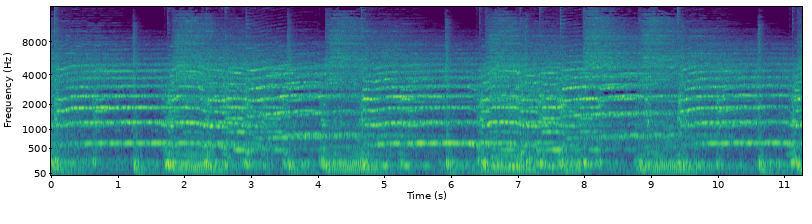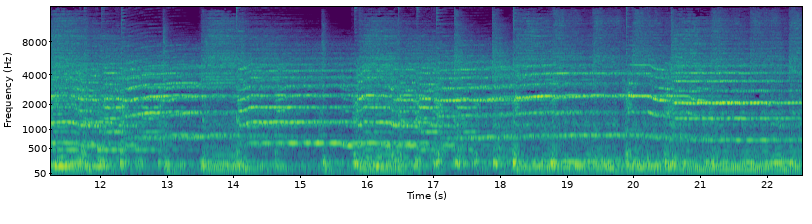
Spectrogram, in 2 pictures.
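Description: Solo on a distorted Les Paul-style electric guitar: a melody of long sustained notes that bend and slide from one pitch to the next, one every second or two.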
